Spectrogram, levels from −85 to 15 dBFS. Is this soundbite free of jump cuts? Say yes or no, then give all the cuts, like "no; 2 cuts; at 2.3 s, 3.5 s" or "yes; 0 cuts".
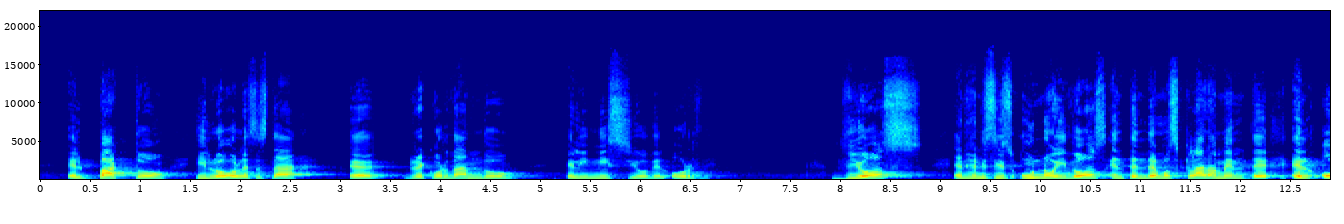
yes; 0 cuts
